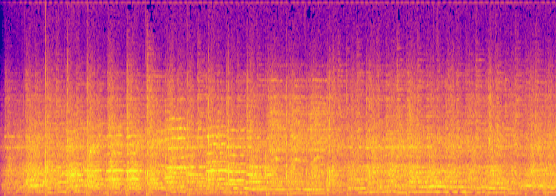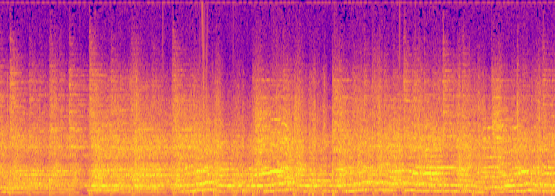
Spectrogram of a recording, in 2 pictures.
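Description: A group of voices singing a melody together, with a steady low hum underneath.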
